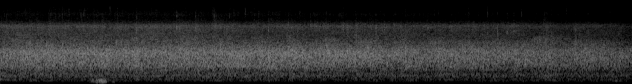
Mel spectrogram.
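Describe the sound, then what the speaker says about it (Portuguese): A church congregation claps for Jesus, steady moderate applause filling the room with a brief low thump near the start. "dá um aplauso bem forte a Jesus."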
